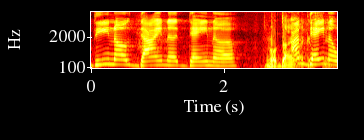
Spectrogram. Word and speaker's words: Dina: D-I-N-A. Dina. Oh. Is it actually pronounced Dina? Yes. Okay. Dina? You call me Dana.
